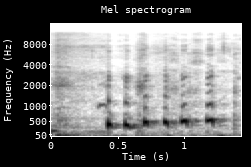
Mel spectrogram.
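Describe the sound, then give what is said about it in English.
A voice imitates a young goat or lamb bleating, heard from somewhere in a stable: one short, wavering call broken into about six quick, evenly spaced pulses, fairly loud, with no other talking. “Yeah, like an animal noise. Like a baby... baby sheep.”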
